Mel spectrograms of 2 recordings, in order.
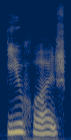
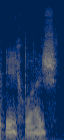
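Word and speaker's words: Ehwaz: I typically pronounce this Yuhwaj just because of the yew tree, but it's actually Ehwaj.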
